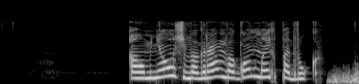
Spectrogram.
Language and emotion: Russian, positive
